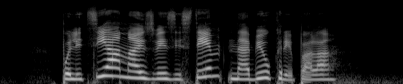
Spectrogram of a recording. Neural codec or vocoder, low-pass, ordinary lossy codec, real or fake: none; 19.8 kHz; none; real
